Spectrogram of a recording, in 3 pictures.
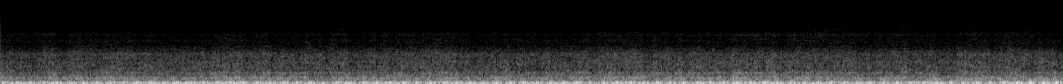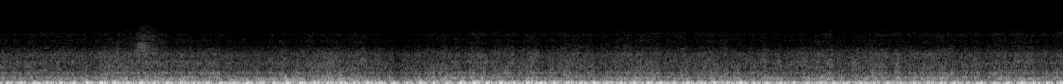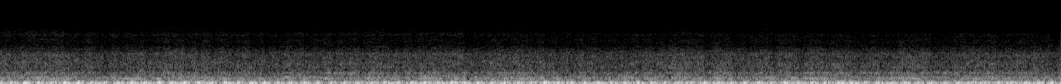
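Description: Steady low rumble and hum of a standing passenger train, its diesel locomotive idling. A single faint click comes about halfway through.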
